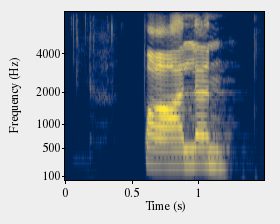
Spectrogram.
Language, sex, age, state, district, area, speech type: Hindi, female, 30-45, Madhya Pradesh, Katni, urban, read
